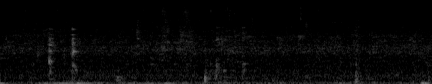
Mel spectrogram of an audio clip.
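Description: Faint, scattered light clicks and taps of chopsticks and tongs against bowls, plates and the tabletop grill plate, about half a dozen over a few seconds.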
